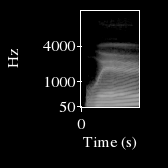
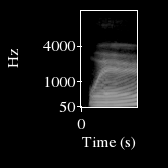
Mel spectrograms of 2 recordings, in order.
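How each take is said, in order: The two takes are said the same way.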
